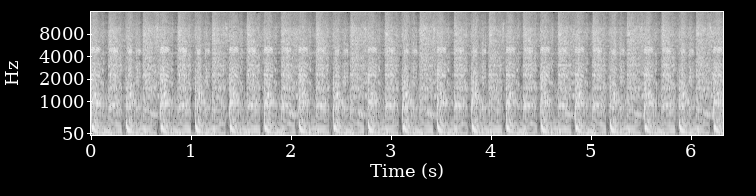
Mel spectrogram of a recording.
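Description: Fast electronic dance music mixed from vinyl turntables. A pounding kick drum hits about three times a second.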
